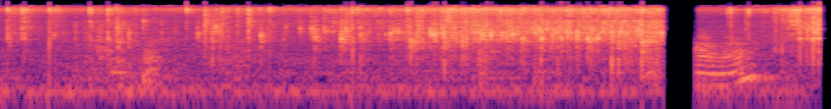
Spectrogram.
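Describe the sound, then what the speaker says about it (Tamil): Loud, steady sizzling of dried chilies frying in hot oil with mustard seeds and cumin, with crackles and a brief stir near the end, close up. "கடுகு வெடிச்சிச்சுங்க காஞ்சி மிளகா போடுறேன்"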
